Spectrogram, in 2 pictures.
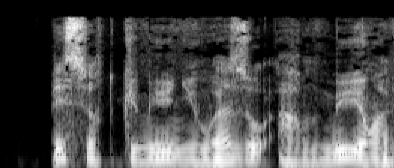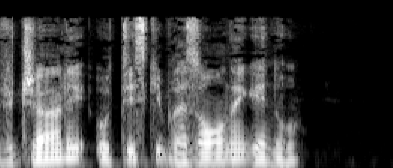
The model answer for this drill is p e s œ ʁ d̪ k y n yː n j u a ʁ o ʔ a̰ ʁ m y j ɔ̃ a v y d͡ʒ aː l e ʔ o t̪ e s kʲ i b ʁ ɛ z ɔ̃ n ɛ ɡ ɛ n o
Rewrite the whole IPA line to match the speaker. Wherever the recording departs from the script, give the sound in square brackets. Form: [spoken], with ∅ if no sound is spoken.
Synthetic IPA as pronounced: p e s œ ʁ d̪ k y [m] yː n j u a [z] o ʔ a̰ ʁ m y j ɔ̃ a v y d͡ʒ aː l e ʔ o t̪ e s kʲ i b ʁ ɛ z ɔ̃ n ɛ ɡ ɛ n o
